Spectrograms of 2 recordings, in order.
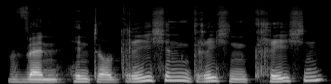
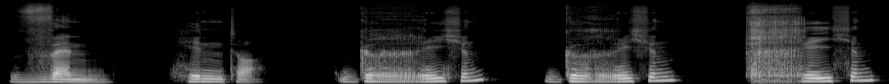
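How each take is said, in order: First: It is spoken at a normal, fluent speed. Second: It is spoken very slowly, word by word. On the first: "now this is how it sounds in German" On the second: "Even slower"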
